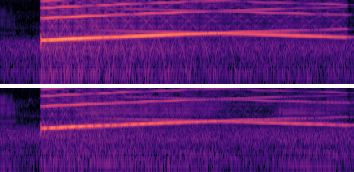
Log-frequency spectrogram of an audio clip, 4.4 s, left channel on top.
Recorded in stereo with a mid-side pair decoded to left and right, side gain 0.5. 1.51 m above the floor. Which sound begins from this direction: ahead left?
A siren, at 0.5 s.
